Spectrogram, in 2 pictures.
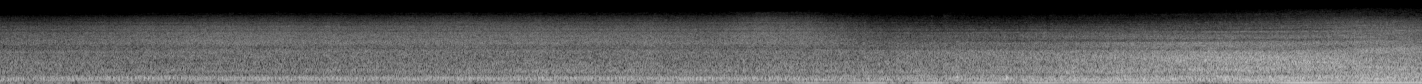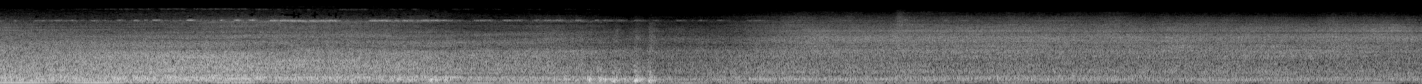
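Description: A train running past the platform: a steady rumble and hum that build to a peak through the middle, with a thin high whine at the loudest part. The sound drops off suddenly about two-thirds of the way through, leaving a lower steady rumble.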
